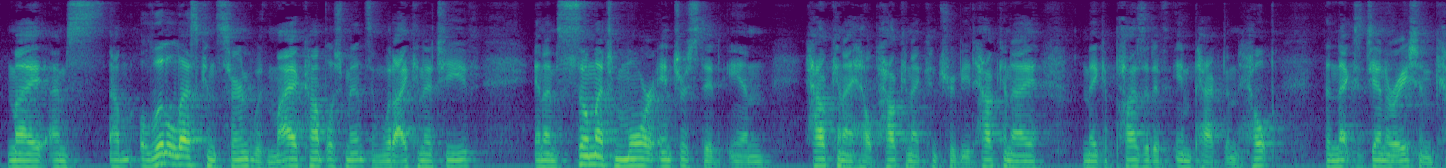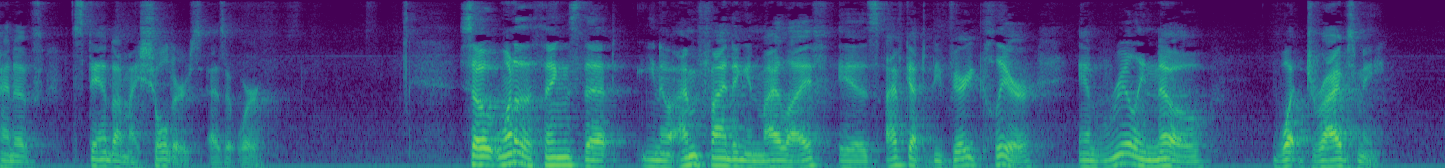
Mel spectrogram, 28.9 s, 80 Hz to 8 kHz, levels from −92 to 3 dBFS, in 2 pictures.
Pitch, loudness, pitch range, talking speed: 115 Hz, -22 LUFS, 105-125 Hz, 160 wpm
